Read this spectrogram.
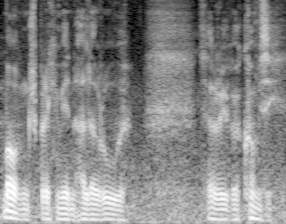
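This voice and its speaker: An actor playing an earnest, conflicted doctor in love in a German radio drama, speaking in a formal, insistent manner. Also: male voice, very deep voice, fairly even intonation, fast talker, a little mellow, a little hiss or hum. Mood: gentle, consoling.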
